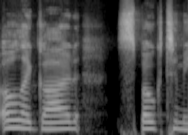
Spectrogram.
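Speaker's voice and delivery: ordinary talk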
